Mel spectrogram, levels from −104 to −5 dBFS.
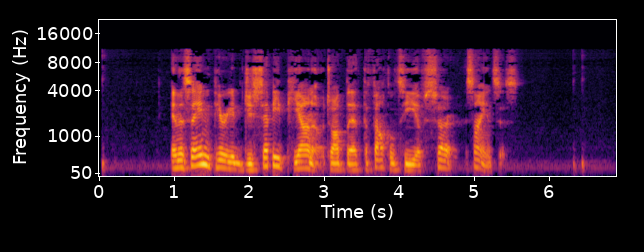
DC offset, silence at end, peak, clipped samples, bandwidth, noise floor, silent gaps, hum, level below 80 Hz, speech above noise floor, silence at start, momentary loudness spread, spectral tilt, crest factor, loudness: under 0.1%; 0.45 s; -8 dBFS; under 0.1%; 11.5 kHz; -66 dBFS; none; none; -68 dBFS; 42 dB; 0.95 s; 10 LU; -3.5 dB/octave; 18 dB; -24 LUFS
